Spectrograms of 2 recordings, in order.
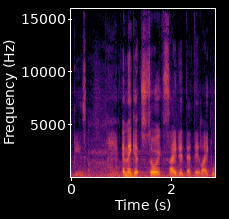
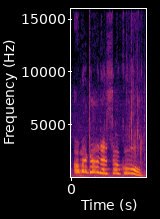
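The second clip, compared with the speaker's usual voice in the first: excited. Retold or imitated. Retelling excited reaction to sister.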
